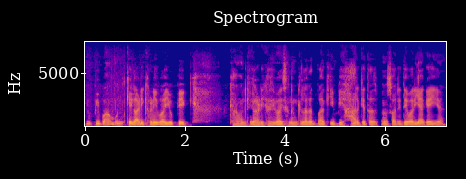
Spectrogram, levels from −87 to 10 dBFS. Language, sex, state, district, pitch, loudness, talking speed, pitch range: Bhojpuri, male, Uttar Pradesh, Gorakhpur, 115 Hz, -17 LUFS, 200 wpm, 110-115 Hz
